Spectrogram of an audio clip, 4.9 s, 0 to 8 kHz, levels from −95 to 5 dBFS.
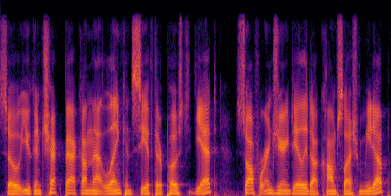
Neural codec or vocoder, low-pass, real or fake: none; 7.2 kHz; real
